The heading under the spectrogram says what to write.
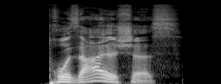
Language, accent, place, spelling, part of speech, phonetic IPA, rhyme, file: German, Germany, Berlin, prosaisches, adjective, [pʁoˈzaːɪʃəs], -aːɪʃəs, De-prosaisches.ogg
- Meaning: strong/mixed nominative/accusative neuter singular of prosaisch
